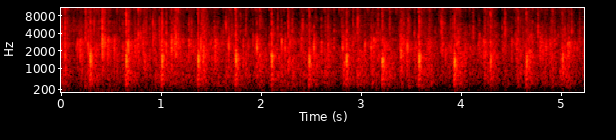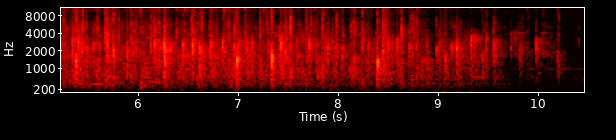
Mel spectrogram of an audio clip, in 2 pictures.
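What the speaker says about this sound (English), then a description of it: "Let's give them a round of applause." Guests at an honorary degree dinner applaud, a continuous spread of clapping heard from some distance at a fairly soft level, steady for about ten seconds before fading slightly at the end.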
